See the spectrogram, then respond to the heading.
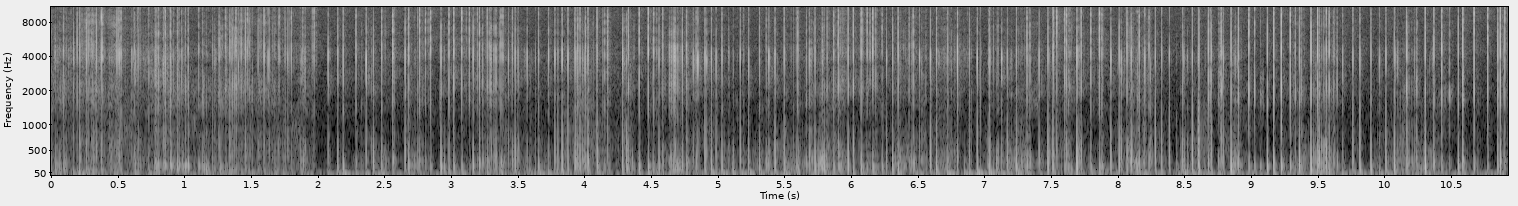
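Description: Long acrylic nails scratch the ridged surface of a green glossy croc-embossed faux leather purse tilted in the hand. The result is a dense, continuous run of rapid dry scratches and tiny clicks with a dull low body and little brightness, lasting the full eleven seconds.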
